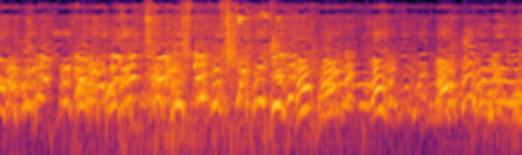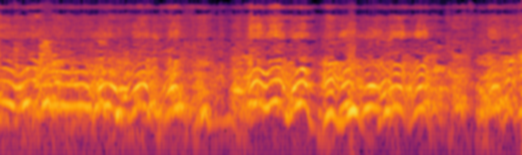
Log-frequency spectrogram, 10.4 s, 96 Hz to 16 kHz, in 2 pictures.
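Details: Caged dogs at a Nonsan, South Korea meat farm and puppy mill, January 2017, about 150 dogs of breeds like Doberman and Golden Retriever; dense overlapping barks with rising and falling whining yelps throughout.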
